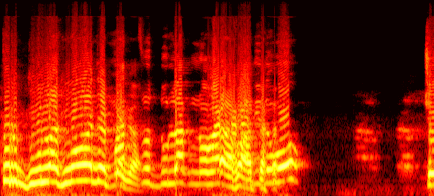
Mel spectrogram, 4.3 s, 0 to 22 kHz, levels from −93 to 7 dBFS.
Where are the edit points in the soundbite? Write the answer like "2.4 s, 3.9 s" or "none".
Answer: none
